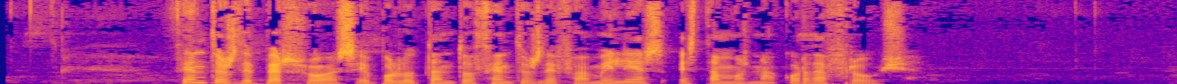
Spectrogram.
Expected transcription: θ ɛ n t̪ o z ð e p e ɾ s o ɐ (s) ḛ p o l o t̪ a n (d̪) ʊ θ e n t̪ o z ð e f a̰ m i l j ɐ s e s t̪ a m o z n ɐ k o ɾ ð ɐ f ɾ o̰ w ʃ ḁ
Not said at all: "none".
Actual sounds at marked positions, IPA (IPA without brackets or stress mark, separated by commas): s, t̪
